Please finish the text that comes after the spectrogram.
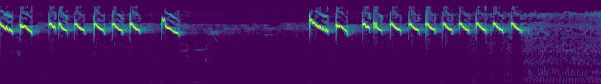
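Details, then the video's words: White-eye tembakan phrases recorded as masteran for training: two rapid volleys of high, down-slurred notes separated by a pause of over a second, with soft background rumble. "Tembakan pleci paling edannn masteran"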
